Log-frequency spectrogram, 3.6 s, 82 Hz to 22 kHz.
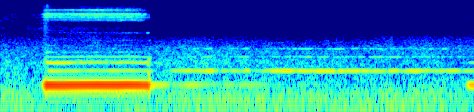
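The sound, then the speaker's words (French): Wind whistles through pipes in a town in the early morning, a loud, steady tonal moan that cuts in abruptly, holds for about a second, then drops to a fainter sustained hum lasting to the end. “Ce que j'adorais aussi, c'est vraiment un élément aussi qui me marquait quand j'étais petite, c'était le bruit du vent dans les tuyaux le matin, quand je me réveillais à 6 heures pour aller à l'école.”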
